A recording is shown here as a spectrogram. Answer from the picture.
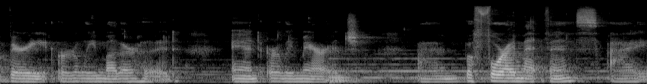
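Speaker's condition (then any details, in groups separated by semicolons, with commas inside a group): No condition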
